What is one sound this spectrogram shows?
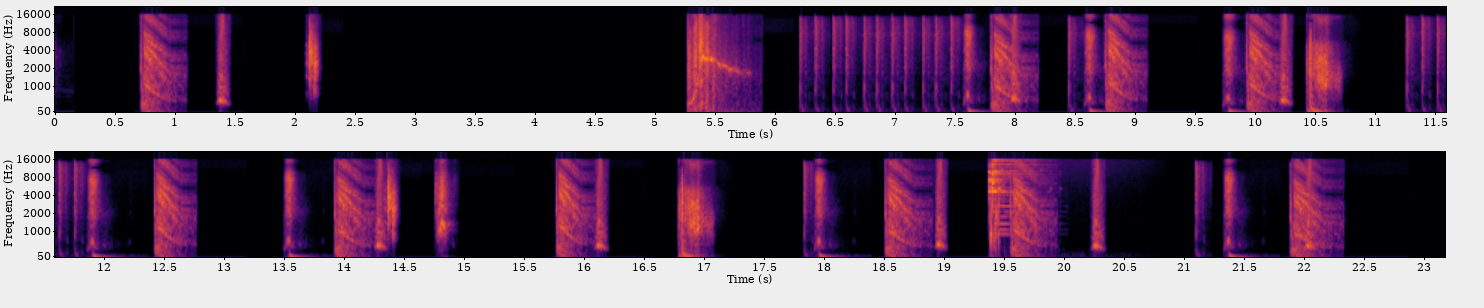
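A game character jumps with short whooshing sounds, again and again.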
